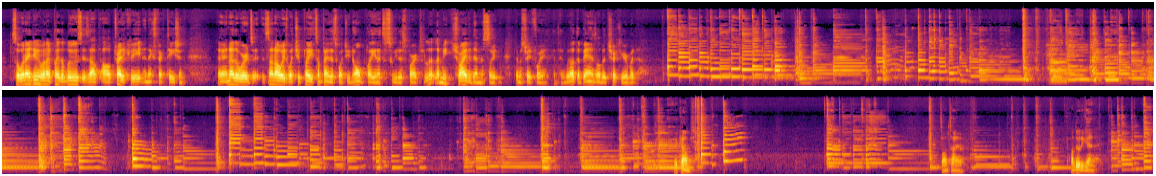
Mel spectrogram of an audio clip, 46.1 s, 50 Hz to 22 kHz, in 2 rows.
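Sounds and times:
electric guitar playing blues: 0.4 - 38.1, 39.5 - 46.0.

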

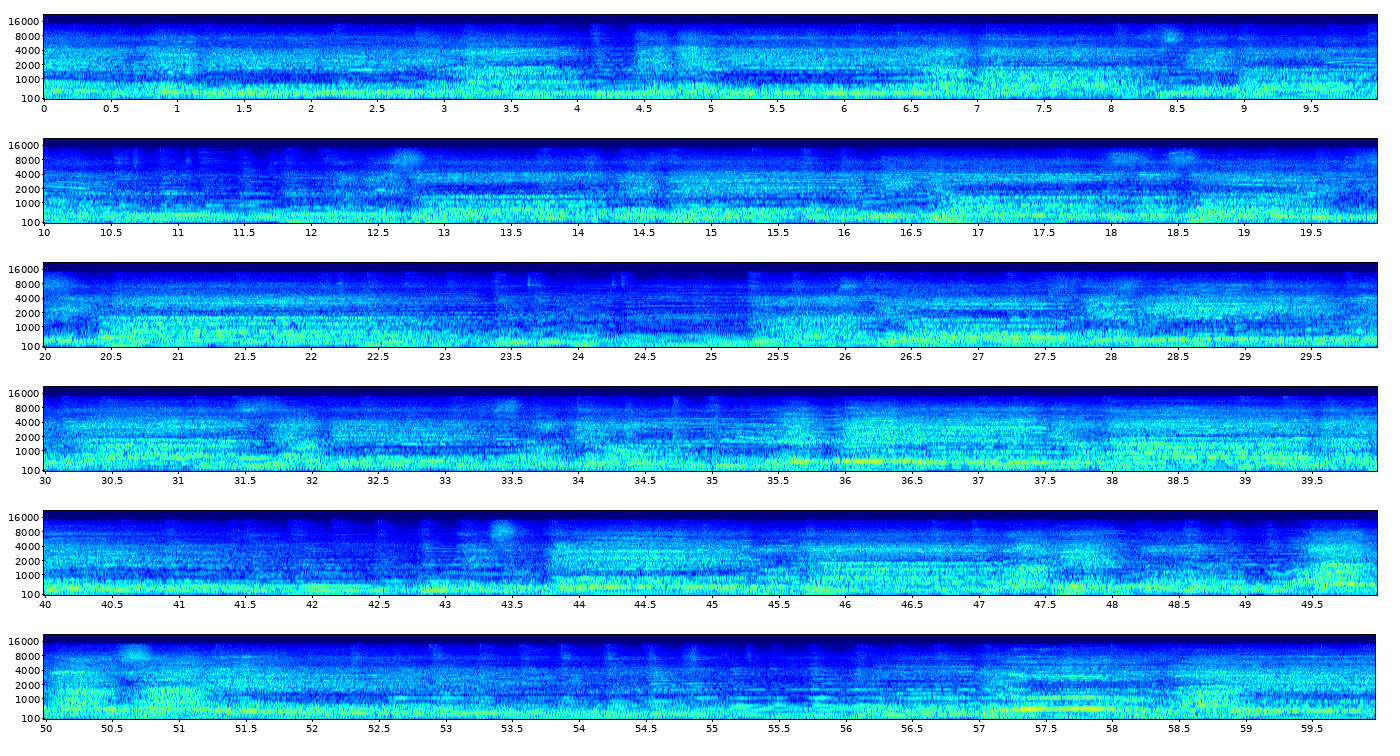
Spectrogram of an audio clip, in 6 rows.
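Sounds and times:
congregation singing: 0.0 - 59.9.

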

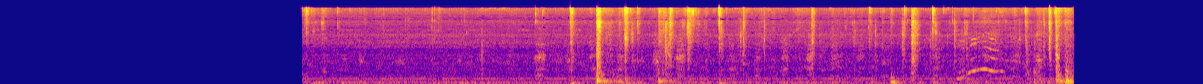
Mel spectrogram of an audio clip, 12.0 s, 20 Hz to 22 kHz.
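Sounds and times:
paws clicking on wooden deck: 3.0 - 10.8.

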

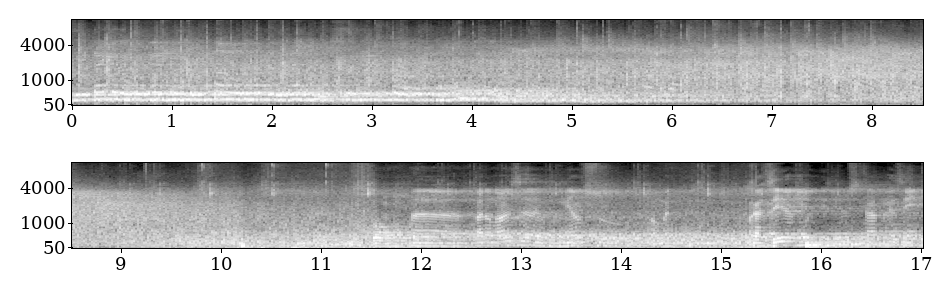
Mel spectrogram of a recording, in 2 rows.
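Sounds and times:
audience applauding: 0.0 - 11.2
crowd voices: 0.0 - 12.6.

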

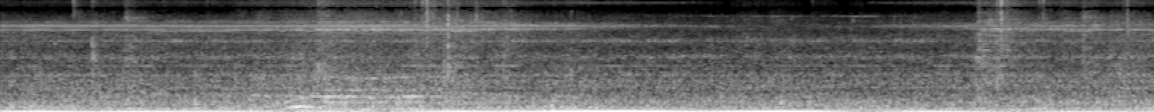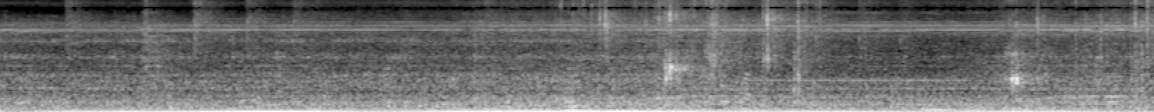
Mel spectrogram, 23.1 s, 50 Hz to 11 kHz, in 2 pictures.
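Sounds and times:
shredder running with deep hum: 0.0 - 23.0.

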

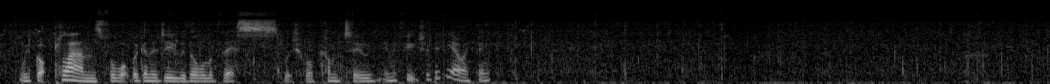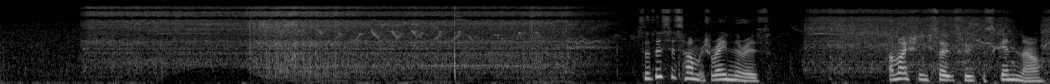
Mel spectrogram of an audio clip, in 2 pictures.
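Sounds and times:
rain falling on leaves: 0.0 - 21.0.

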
